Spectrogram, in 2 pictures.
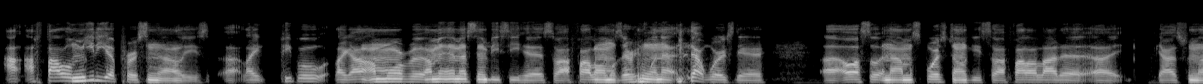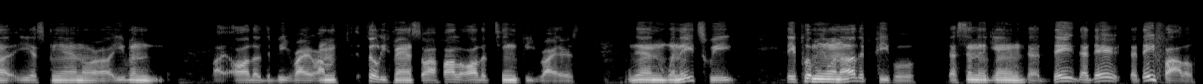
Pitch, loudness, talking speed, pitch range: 105 Hz, -21 LUFS, 220 wpm, 100-115 Hz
